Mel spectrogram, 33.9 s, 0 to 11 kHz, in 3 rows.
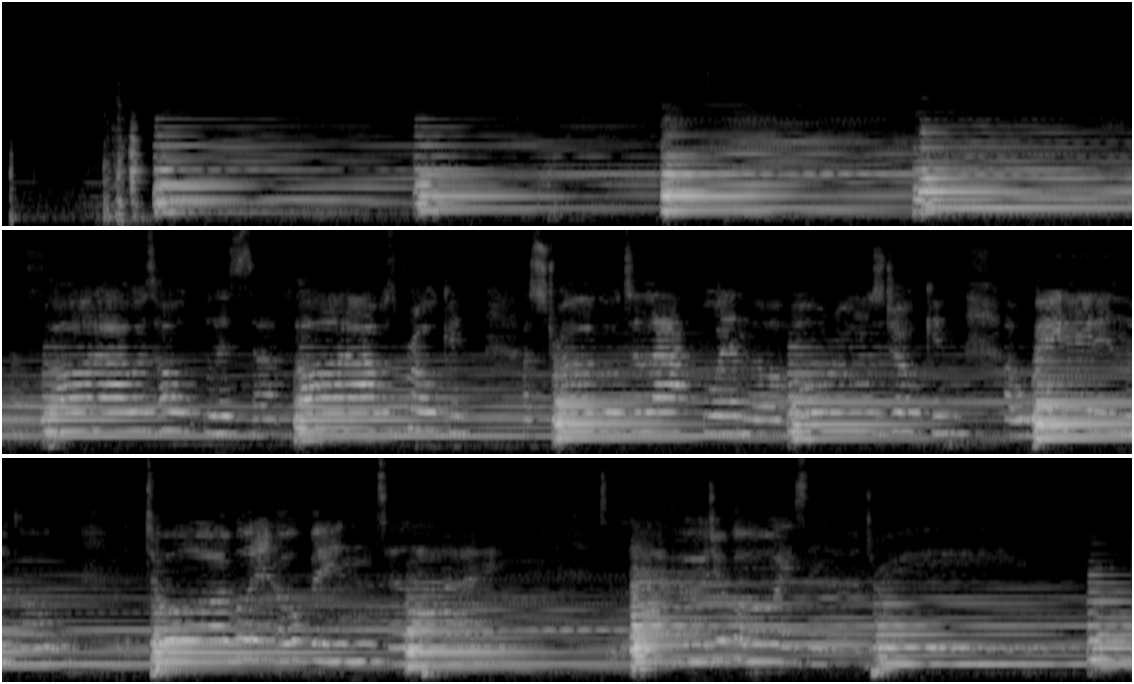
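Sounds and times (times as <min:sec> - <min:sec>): acoustic piano playing chords: 0:01.4 - 0:33.9.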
